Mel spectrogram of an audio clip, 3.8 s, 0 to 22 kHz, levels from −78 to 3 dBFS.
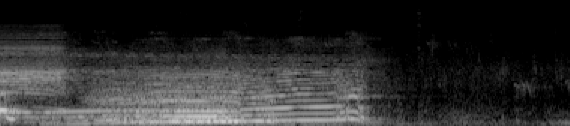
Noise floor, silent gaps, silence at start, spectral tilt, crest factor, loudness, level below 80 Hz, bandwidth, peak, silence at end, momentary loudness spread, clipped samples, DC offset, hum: -54 dBFS; none; 0 s; -8 dB/octave; 18 dB; -22 LUFS; -54 dBFS; 9.4 kHz; -6 dBFS; 1.25 s; 11 LU; under 0.1%; under 0.1%; none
